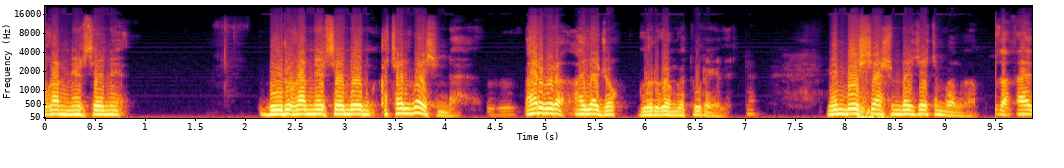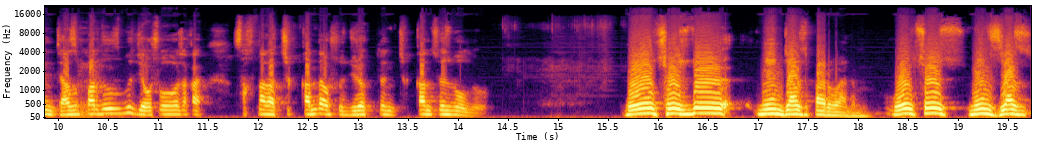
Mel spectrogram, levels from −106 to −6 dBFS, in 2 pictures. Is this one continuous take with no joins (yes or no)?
no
